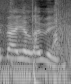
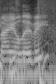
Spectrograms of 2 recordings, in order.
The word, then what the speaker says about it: Maor Levi: Did I pronounce that correctly? – I love the way you say Maor Levi. – Is it Maor Levi? – Yeah, it is.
